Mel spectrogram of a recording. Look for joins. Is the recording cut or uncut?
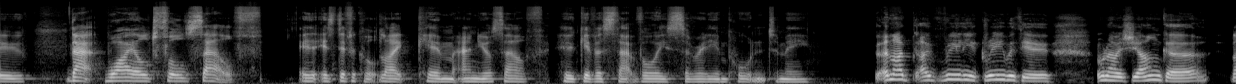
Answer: cut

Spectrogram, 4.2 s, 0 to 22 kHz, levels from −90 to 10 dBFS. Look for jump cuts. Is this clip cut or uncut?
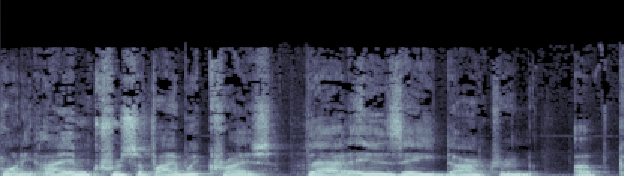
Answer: cut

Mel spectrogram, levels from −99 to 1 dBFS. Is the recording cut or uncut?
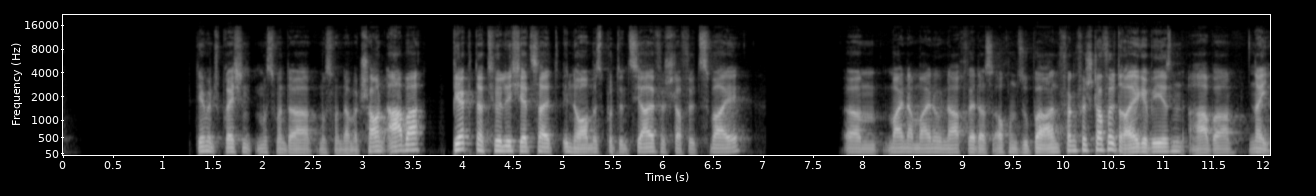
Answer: uncut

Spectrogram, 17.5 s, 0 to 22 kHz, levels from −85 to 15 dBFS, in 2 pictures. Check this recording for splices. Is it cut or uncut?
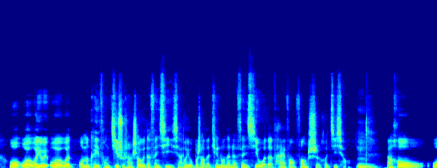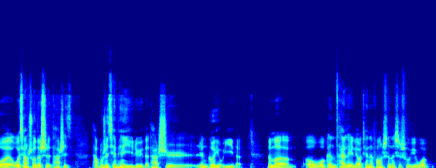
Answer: cut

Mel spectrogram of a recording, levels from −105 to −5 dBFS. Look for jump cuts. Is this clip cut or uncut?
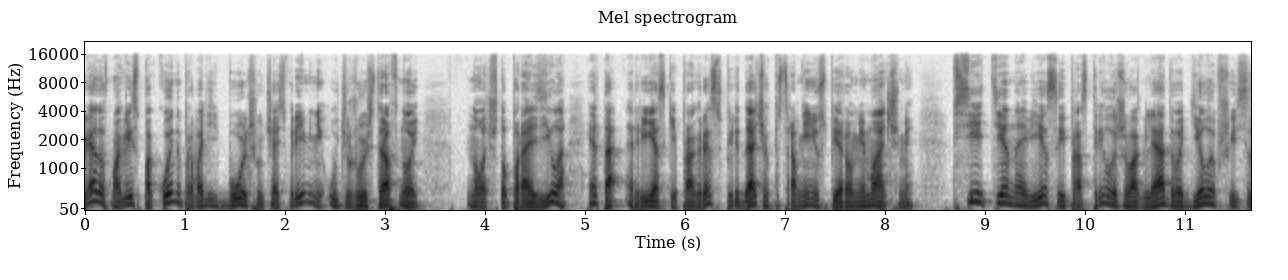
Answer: uncut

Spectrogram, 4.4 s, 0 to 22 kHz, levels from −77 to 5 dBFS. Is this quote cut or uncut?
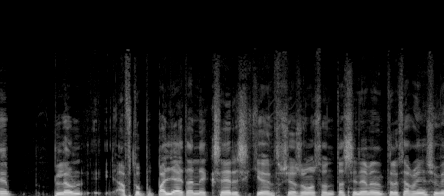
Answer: uncut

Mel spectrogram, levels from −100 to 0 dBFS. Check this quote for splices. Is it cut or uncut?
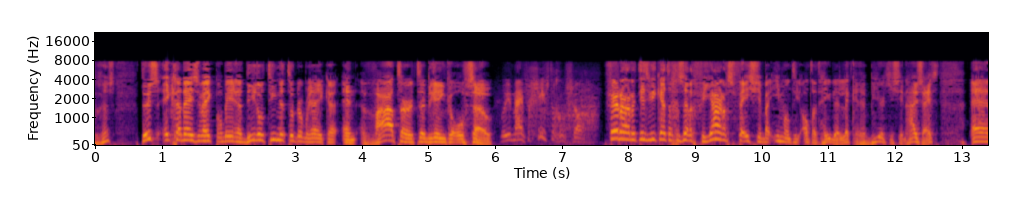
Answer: cut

